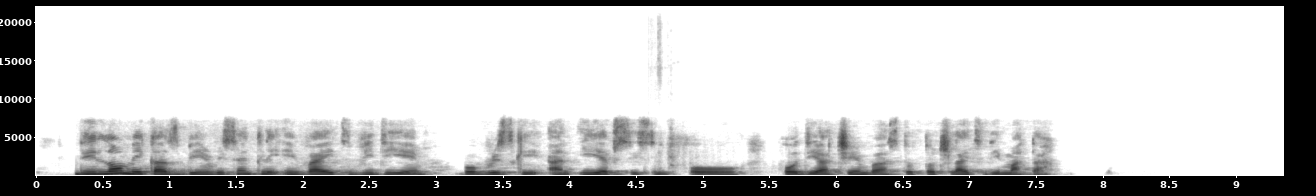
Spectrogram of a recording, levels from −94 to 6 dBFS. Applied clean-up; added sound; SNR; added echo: neural mask model Resemble Enhance denoiser.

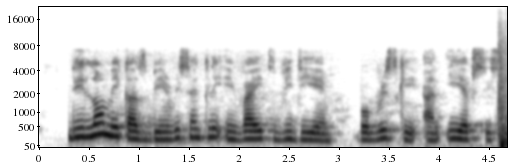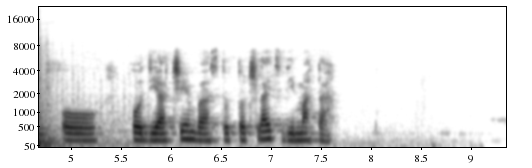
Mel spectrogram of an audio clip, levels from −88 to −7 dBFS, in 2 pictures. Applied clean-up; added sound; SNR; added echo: none; Motor vehicle (road); 11 dB; none.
